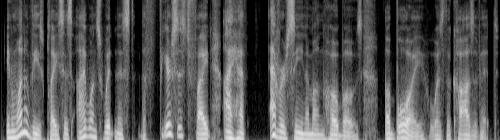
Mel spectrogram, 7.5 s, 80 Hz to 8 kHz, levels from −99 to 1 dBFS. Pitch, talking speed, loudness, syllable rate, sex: 115 Hz, 190 wpm, -19 LUFS, 5.3 syllables/s, male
